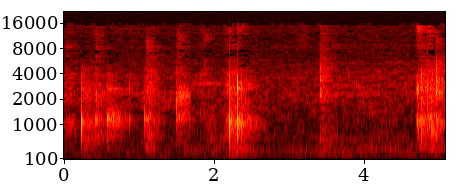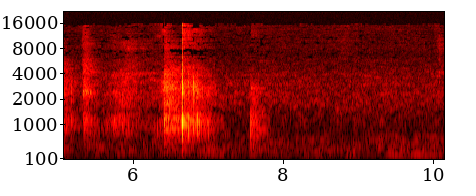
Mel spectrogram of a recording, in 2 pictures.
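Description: Metal spoon and idlis knocking against a stainless steel plate as rava idlis are served onto it: an irregular string of sharp clinks, each with a short ring, the loudest about six and a half seconds in.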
